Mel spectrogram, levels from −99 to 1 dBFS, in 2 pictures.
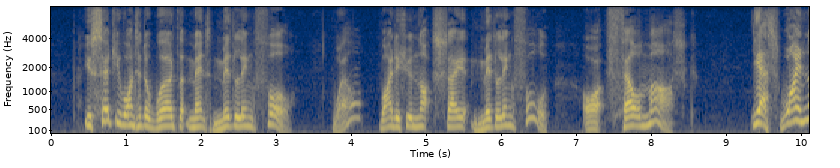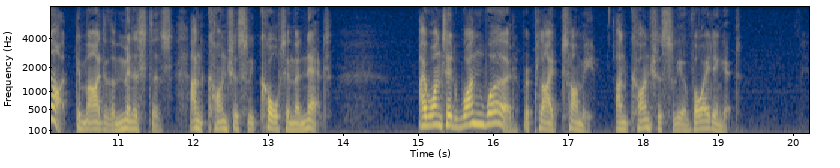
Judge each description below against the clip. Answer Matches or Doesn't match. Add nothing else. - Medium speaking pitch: Matches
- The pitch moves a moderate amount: Doesn't match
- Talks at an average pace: Doesn't match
